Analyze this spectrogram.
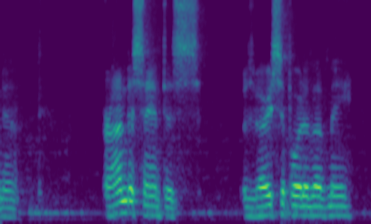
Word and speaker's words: DeSantis: you about this um desantis is that hey de santos is that how you pronounce his name no no i wouldn't support him if he had a latino name ron desantis desantis as i thought and he right now is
